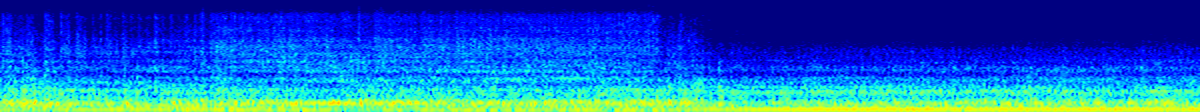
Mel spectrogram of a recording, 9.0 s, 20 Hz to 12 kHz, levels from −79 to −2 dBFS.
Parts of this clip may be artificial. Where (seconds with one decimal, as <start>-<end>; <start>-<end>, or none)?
1.1-1.7; 2.3-2.9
